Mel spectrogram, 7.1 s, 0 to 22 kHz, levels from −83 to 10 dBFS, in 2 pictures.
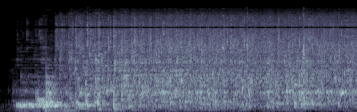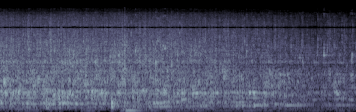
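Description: Imaging from linear upsampling runs throughout. The sound appears to have been raised from a 16 kHz rate to 44.1 kHz by straight-line interpolation, which dulls the top of the original band and leaves a mirrored copy in the 8 to 16 kHz region, roughly 20 dB down, heard as a faint metallic shimmer on bright content.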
